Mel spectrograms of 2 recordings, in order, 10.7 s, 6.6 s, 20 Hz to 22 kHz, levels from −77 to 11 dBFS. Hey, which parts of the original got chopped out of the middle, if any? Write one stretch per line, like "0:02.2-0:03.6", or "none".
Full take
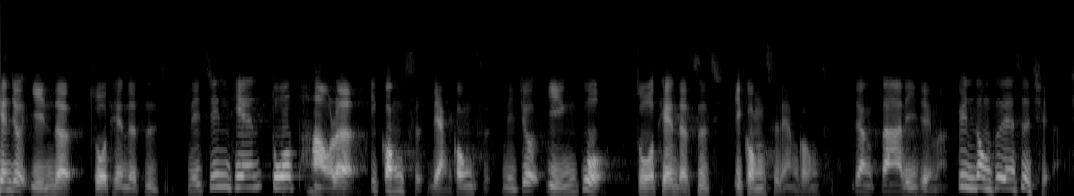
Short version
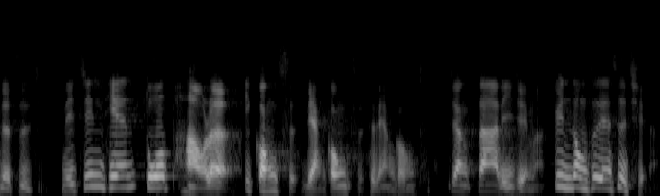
0:04.9-0:07.7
